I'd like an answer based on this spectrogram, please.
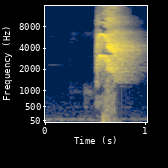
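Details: Male kakariki parakeet, one of a captive pair kept with fresh water always available, gives a single loud, harsh, raspy squawk lasting about half a second and fading out. A quiet indoor room is otherwise silent.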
